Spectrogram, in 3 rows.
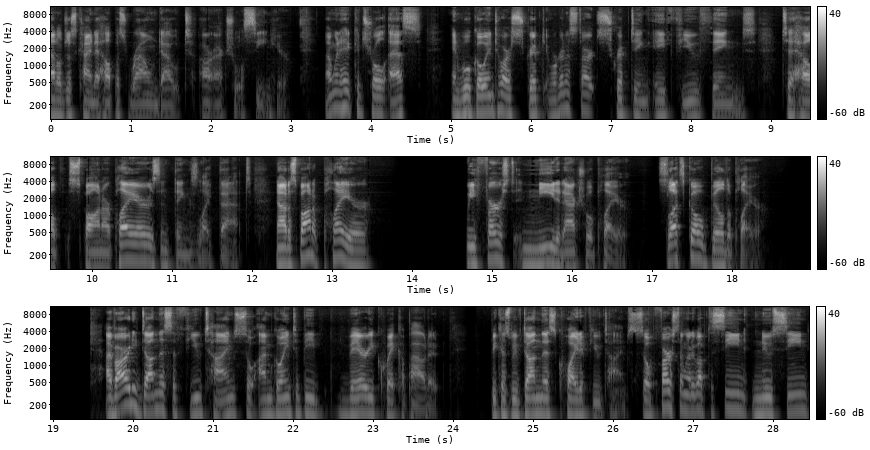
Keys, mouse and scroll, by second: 1.8 typing, 3.1 ctrl+s, 5.4 click, 19.4 click, 22.2 click, 24.4 scroll down 3, 25.3 click, 25.8 click, 25.9 click, 27.2 click.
